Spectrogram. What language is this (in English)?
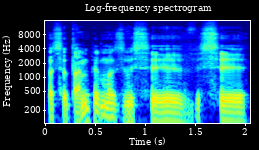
Lithuanian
